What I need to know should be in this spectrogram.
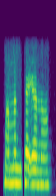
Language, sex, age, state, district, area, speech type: Manipuri, female, 45-60, Manipur, Churachandpur, urban, conversation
